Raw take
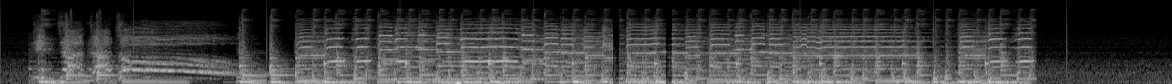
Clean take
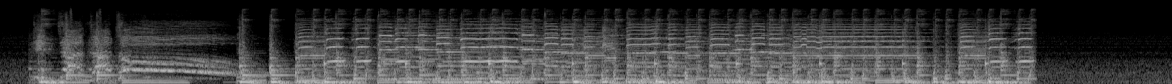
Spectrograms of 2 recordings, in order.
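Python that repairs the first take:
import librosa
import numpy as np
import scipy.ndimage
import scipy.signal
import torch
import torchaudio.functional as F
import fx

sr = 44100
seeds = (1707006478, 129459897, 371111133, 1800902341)

y = fx.fix_declick_ar(x, sr, threshold=10.0)
y = fx.fix_deplosive(y, sr, at_s=(4.54,))
y = fx.fix_interpolate(y, sr, at_s=(6.13, 6.66), length_ms=59.0)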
